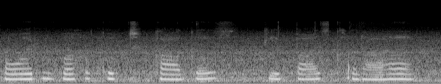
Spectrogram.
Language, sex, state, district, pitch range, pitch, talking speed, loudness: Hindi, female, Punjab, Pathankot, 240-260 Hz, 245 Hz, 110 wpm, -15 LUFS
